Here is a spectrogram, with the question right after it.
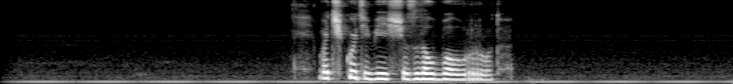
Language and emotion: Russian, angry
